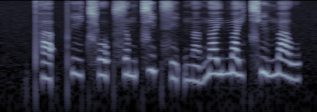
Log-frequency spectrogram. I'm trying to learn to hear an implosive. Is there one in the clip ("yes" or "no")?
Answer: no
